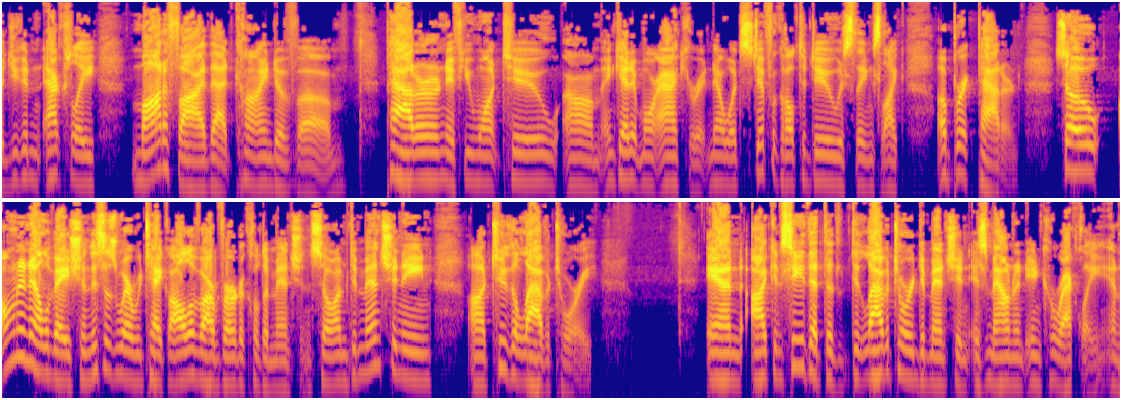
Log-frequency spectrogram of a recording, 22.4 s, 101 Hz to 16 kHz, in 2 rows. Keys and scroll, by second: 12.0 Escape.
